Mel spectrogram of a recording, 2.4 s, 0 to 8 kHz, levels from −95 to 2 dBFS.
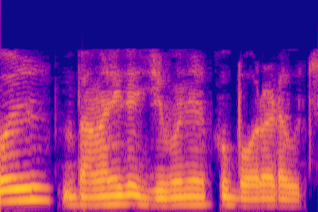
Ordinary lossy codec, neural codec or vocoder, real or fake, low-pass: AAC, 16 kbps; none; real; 7.2 kHz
